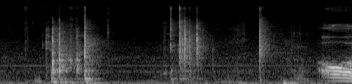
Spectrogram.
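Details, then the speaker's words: Knee crepitus on going down into a deep squat: several short, sharp cracking pops in a quiet room. The person dates the cracking to playing baseball catcher when younger. "knee did you hear that that was my knee cracking it does not all the time i think it was honestly from when i was playing baseball when i was younger"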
